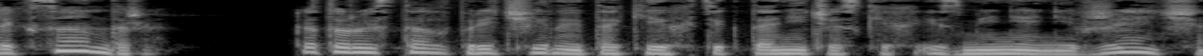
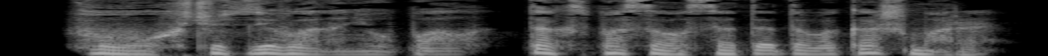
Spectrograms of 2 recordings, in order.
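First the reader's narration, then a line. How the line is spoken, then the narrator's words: Relieved exhale. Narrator (Russian): выдохнул Александр, осознав, что это был только сон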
